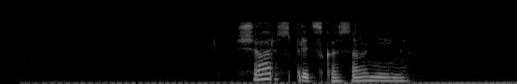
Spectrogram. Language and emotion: Russian, sad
